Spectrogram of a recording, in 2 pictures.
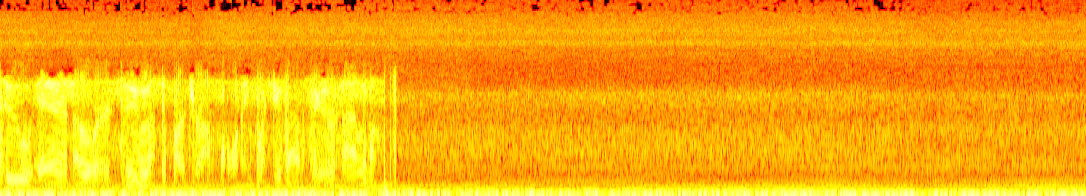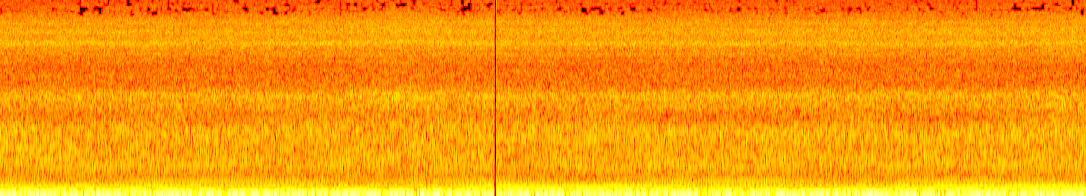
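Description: A twin-engine piston airplane drones steadily in cruise, heard from inside the cabin.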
